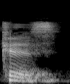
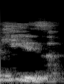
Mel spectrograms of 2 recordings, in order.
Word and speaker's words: keys: Kiss. What is the name of the objects for opening doors in plural? Kiss. You say? Kiss. Again? Kiss. Kiss. Kiss. Kiss. Correct. We say keys, right? Keys.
